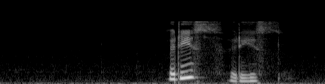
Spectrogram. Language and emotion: Russian, neutral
